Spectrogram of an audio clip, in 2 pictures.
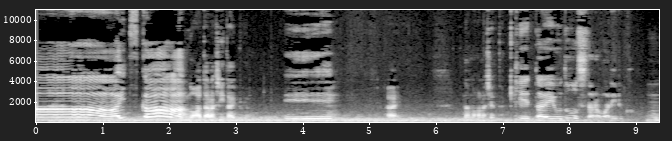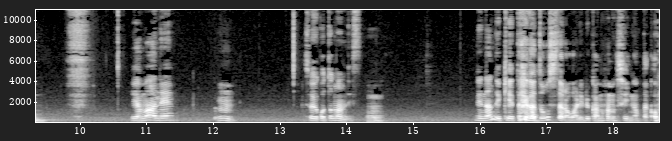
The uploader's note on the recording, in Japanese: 走行中の車内からお届けします！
